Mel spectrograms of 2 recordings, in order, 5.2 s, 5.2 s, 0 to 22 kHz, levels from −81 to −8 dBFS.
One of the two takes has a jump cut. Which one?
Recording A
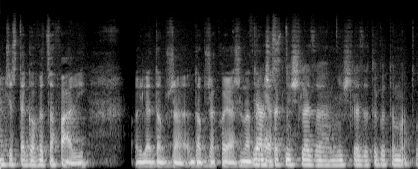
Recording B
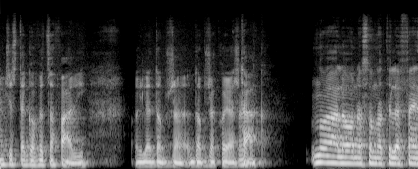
B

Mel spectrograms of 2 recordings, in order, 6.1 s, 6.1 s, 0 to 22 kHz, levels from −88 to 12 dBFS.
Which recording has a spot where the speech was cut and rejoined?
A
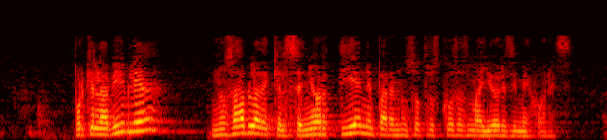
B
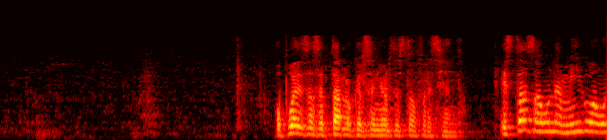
B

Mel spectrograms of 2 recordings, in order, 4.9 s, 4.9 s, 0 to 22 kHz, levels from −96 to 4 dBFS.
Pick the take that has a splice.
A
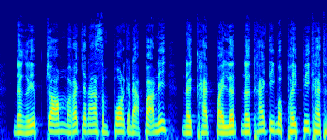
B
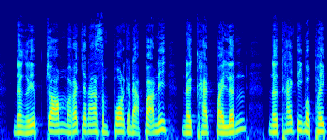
A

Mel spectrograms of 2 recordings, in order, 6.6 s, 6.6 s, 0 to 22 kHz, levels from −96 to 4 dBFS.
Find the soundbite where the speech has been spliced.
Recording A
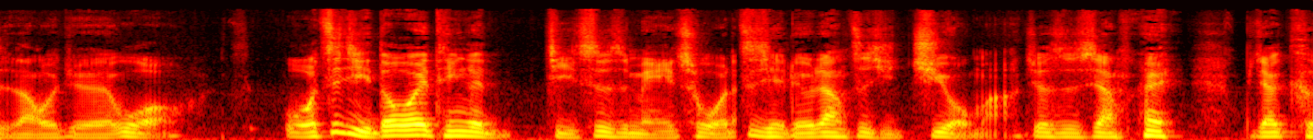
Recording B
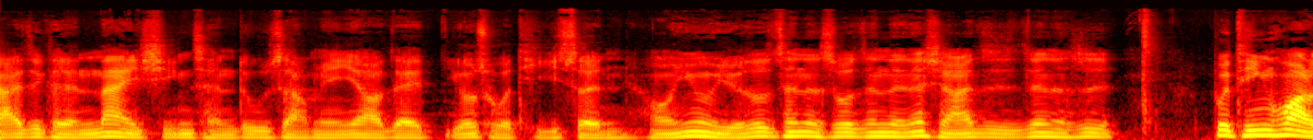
A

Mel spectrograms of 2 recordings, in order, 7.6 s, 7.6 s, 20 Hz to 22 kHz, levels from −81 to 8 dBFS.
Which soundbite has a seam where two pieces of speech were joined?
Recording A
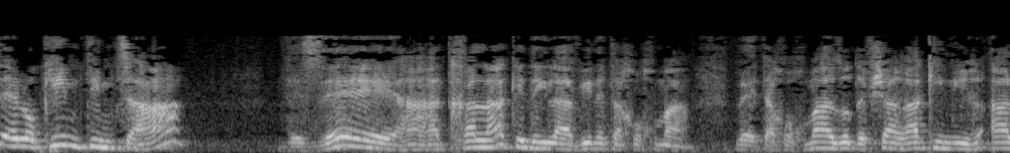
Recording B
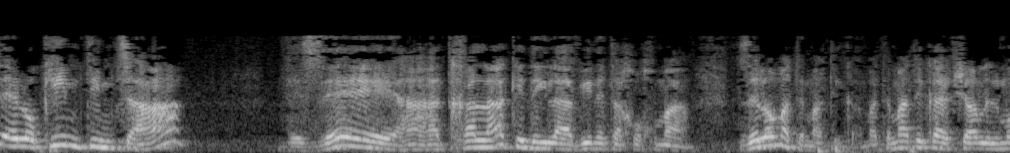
B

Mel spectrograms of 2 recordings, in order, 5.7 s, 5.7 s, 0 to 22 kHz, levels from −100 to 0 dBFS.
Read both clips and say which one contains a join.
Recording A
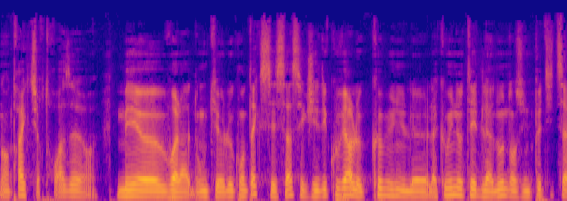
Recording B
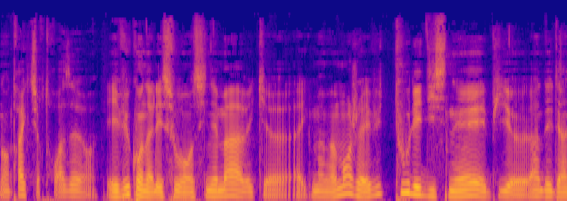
B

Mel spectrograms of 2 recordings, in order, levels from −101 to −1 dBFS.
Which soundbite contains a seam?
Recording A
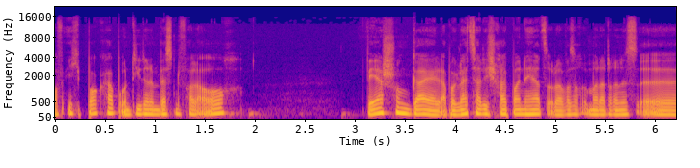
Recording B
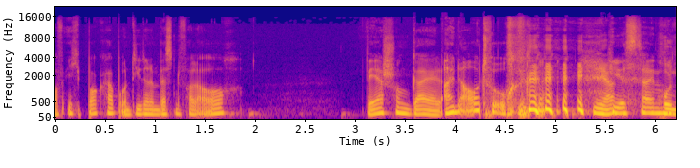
B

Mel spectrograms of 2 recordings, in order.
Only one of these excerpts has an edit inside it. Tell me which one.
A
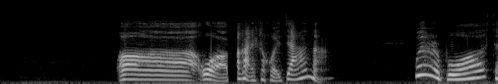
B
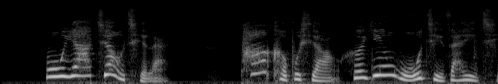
A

